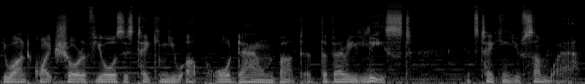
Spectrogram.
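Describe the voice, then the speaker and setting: An actor playing a dry, measured narrator in a horror video game, telling the story in a slightly teasing tone. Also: male voice, fairly low pitch, fairly even intonation, faint music behind, lightly acted. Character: calm, wry male storyteller narrator.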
